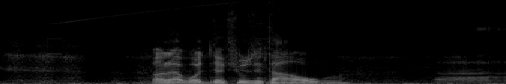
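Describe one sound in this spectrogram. A young man speaks briefly with animation into a close microphone.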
